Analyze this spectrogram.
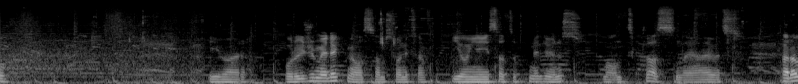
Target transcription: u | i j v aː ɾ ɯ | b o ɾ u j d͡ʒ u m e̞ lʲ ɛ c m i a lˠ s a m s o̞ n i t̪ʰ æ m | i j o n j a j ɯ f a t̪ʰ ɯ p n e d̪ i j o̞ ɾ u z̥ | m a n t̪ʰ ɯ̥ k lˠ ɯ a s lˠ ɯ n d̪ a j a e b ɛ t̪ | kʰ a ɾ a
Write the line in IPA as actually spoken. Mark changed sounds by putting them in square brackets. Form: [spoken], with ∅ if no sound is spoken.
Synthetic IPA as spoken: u | i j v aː ɾ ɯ | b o ɾ u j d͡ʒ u m e̞ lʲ ɛ c m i a lˠ s a m s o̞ n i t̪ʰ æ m | i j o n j a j ɯ [s] a t̪ʰ ɯ p n e d̪ i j o̞ ɾ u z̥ | m a n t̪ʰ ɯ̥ k lˠ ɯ a s lˠ ɯ n d̪ a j a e [v] ɛ t̪ | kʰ a ɾ a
